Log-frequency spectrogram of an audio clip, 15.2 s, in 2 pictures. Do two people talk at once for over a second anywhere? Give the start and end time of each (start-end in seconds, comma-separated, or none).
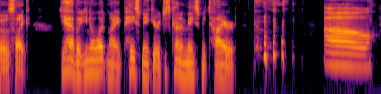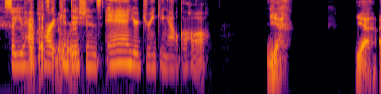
8.2-9.4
